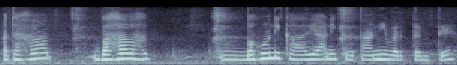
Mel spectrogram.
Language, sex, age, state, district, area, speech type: Sanskrit, female, 18-30, Karnataka, Davanagere, urban, spontaneous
